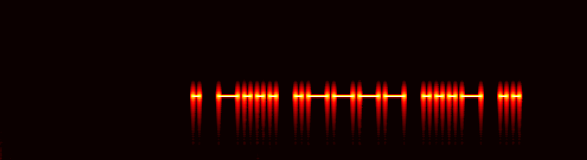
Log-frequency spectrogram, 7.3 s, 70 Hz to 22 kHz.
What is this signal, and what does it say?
Morse code, heard as a keyed tone, about 15 wpm, 700 Hz. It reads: EB1VI
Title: DXCC-100 Call Signs - 5 Characters - 15wpm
